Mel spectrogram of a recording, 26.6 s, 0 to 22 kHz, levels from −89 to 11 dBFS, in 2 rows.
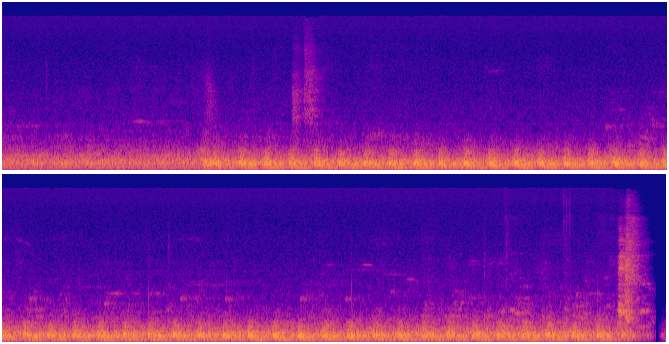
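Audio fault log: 5.31, 16.22, 17.79 and 20.28 s, hard clipping: at each of these instants a peak of the signal ran past the largest value a stage in the chain could pass, by no more than about 1 dB, and the waveform was sliced flat at that ceiling. The sharp corners of the flattened tops throw energy into high harmonics, so each peak carries a brief crackle or tick rather than a sustained fuzz, because the overload is slight and momentary.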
